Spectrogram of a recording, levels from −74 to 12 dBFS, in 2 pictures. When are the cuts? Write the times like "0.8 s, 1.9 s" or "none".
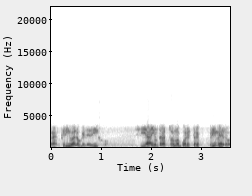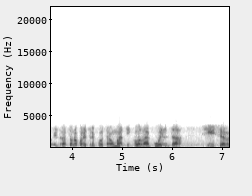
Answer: none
